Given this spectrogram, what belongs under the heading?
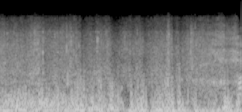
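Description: Strong wind at sea howls around a sailboat among waves, buffeting the microphone in a loud, continuous gusty rush, close and unbroken.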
